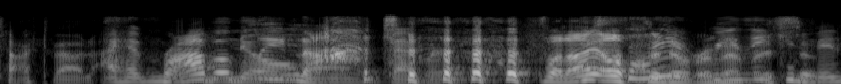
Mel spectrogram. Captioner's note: laughs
